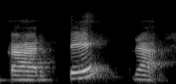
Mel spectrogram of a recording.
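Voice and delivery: Car-TE-ra in three separate steps; up, then down. Shown as a demonstration. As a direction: climb to TE in Cartera, then drop for ra. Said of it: "Y luego bajamos".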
